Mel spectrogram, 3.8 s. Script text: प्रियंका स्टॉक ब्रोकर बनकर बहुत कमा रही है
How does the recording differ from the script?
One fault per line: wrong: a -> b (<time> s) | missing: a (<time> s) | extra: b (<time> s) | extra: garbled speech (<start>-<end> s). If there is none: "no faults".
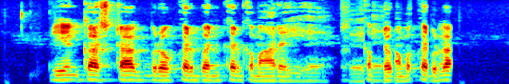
missing: बहुत (1.8 s)
extra: garbled speech (2.5-3.4 s)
